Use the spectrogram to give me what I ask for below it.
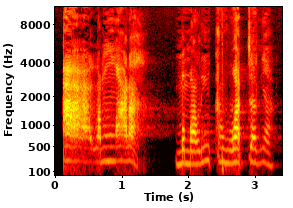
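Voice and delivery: loud, drawn-out proclamation; thundering preaching. Real, not acted. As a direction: stretch each word out, high and forceful. Preacher thunders about God's anger.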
